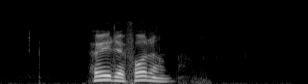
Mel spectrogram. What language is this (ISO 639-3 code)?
nor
